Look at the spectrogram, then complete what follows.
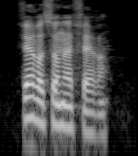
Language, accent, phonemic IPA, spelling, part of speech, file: French, France, /fɛʁ sɔ̃.n‿a.fɛʁ/, faire son affaire, verb, LL-Q150 (fra)-faire son affaire.wav
- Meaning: 1. to assume responsibility 2. to kill 3. to do one's thing: to take a dump or a leak 4. to do one's thing: to dip one's wick; to blow one's load, to dump one's load, to shoot one's wad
